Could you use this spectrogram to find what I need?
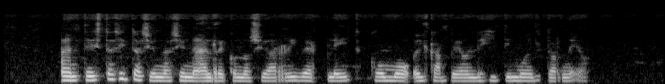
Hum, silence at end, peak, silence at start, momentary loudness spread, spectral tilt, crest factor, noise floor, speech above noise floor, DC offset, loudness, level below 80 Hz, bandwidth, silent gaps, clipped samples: none; 0.8 s; -2 dBFS; 0.6 s; 7 LU; -7 dB/octave; 16 dB; -58 dBFS; 40 dB; under 0.1%; -18 LUFS; -56 dBFS; 11.5 kHz; none; under 0.1%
